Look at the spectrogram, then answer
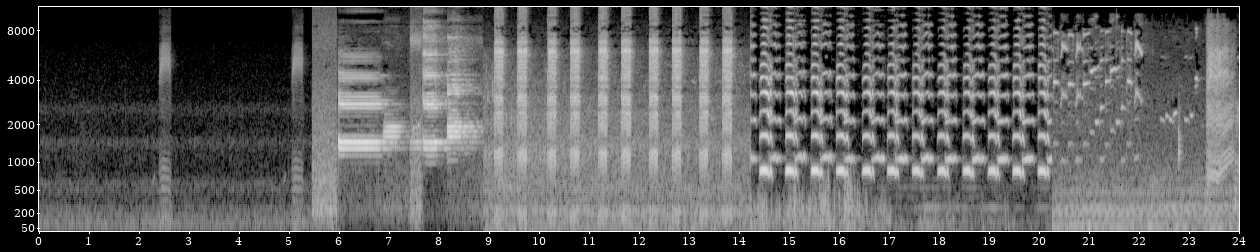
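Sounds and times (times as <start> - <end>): clear piping bird notes: 6.0 - 23.3
harsh rasping bird call: 8.9 - 20.8.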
